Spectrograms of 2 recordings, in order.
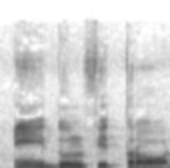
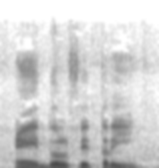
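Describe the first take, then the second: First: The last word ends in an 'a' vowel. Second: The last word ends in an 'i' vowel. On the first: The speaker calls it wrong. "Bapak baca misalnya Idul Fitro. Nah, dia jadi salah itu" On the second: The speaker calls it right. "huruf ro-nya itu harus bacanya e, kasroh"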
